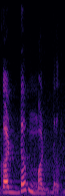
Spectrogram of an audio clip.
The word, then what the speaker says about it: गड्ड मड्ड: तो काफ़ी गड्ड मड्ड, ये शब्द उच्चारण इसका सही से करना है क्योंकि ये द्वित्व वर्ण आया है। द्वित्व है अर्थात दो बार ड का प्रयोग यहाँ पर हुआ है, तो ये गड्ड मड्ड।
